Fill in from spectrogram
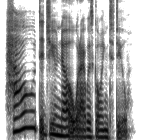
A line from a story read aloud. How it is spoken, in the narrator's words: I finally asked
